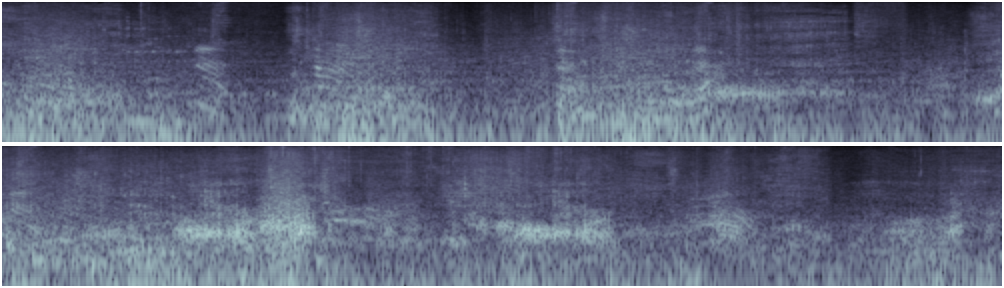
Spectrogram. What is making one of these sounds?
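A monstrous creature growls and snarls close by.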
